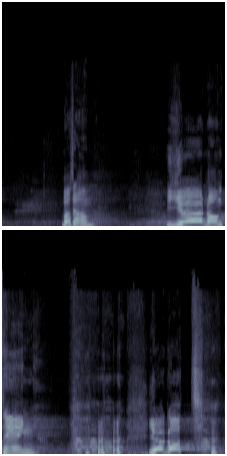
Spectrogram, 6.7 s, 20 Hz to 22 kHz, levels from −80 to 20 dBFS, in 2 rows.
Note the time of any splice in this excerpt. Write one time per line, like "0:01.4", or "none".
0:01.1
